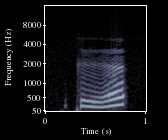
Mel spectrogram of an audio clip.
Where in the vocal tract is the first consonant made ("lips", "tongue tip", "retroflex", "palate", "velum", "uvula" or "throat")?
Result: velum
